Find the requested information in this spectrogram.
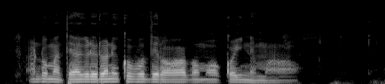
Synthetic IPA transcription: andomateaɣeɾeɾwanekoβoðeɾawaðɔmɔkɔinɛmaɔ

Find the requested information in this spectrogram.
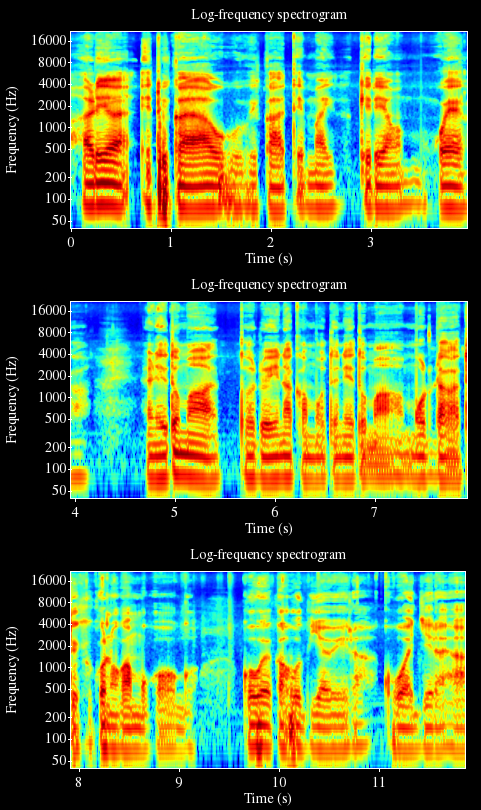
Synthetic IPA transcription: haɾeaetwekajaɣoɣekatemaikeɾeaɣwɛɣa | nanetomatɔdɔenakamotɛnetoma̰moɾdaɣa̰twekekonɔɣamoɣɔ̰ɡɔ | kowɛkahoðiaweɾakoad͡ʒeɾaja

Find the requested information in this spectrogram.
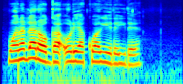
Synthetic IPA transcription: mwanadaɾɔɡaʔoɾeakwaɣeɾeiɾɛ

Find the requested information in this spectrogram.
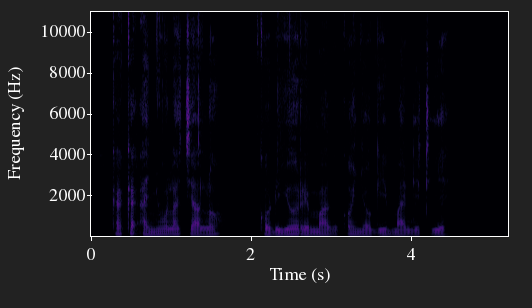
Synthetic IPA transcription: kakaʔaɲwɔlat͡ʃalɔ | kodjoɾɪmaɡːɔɲɔɡɪmanɪtje

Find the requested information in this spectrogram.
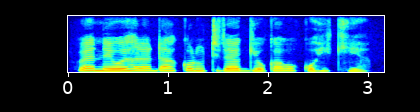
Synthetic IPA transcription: wɛneoeɦaɾadakoɾutiɾɛɡiokaɣokoɦikʰia

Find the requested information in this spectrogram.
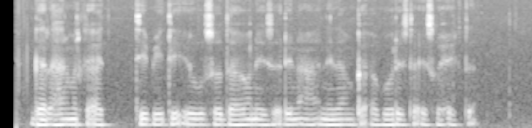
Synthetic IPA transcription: ɡaːɾɐɦaːnmɐrkʰɐaːd̪ | t̪ʰiːbiːd̪iʊɣʊsɔːd̪aːwɐnɛjs̬ɔ̰ɖɪnɑʕɐnɪðaːmkʰɐ̰ʔɐβuːɾɪs̬t̪ʰɐʔɪskʰʊħɪɡt̪ʰɐ

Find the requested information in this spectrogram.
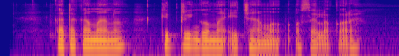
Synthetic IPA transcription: katakamanɔ | kitɾiŋɡoma̰ʔɪt͡ʃa̰mɔ̰ɔsɛlʔɔ̰kɔ̰ɾɛ

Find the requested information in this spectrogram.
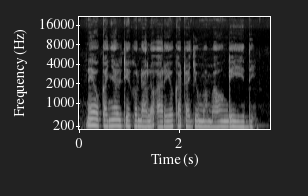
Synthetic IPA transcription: nɛɔkaɲaltjekɔndalɔ̰ʔaɾɪjɔkatad͡ʒʊmamaɔŋɡejed̪e

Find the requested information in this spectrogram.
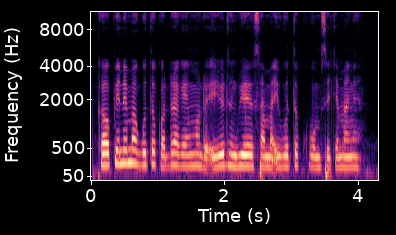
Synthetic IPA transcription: kaopindemaɡwʊt̪okɔdɾaɡɛŋmɔndɔʔejodiŋwjejosamaiwot̪okwomset͡ʃemaŋɛ

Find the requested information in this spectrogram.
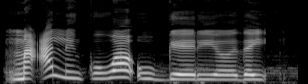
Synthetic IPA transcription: mɐʕɑlːɪŋkʰʊwɑːʔuːɡɛːɾɪjɔːðɛj

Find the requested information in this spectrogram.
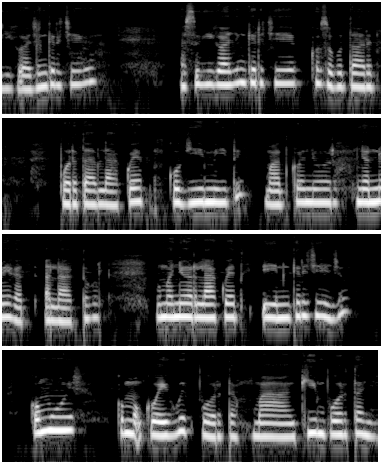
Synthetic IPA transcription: kikɔt͡ʃɪŋɡeɾt͡ʃeka | asikikɔt͡ʃɪŋɡeɾt͡ʃekos̬okʊtɔɾɪt̚ | poɾtaplakwɛt̚kok̬imitimatkoɲoɾɲɔnwekatalak̚tʊkolmumaɲoɾlakwɛt | ɪnŋkeɾt͡ʃet͡ʃo | komʊt͡ʃ | koewik̚poɾtamakimportaɲ

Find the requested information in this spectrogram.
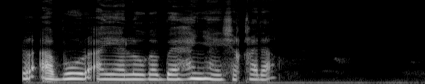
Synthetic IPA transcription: lʔɐ̰βuːrɐ̰jaːlɔːɣɐbaːɦɐɲahjʃɑqɑðɐ̰

